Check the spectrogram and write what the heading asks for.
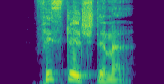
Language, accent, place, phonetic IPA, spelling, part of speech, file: German, Germany, Berlin, [ˈfɪstl̩ˌʃtɪmə], Fistelstimme, noun, De-Fistelstimme.ogg
- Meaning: 1. A voice above one's normal pitch, used for speaking rather than singing 2. Someone speaking in such a voice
